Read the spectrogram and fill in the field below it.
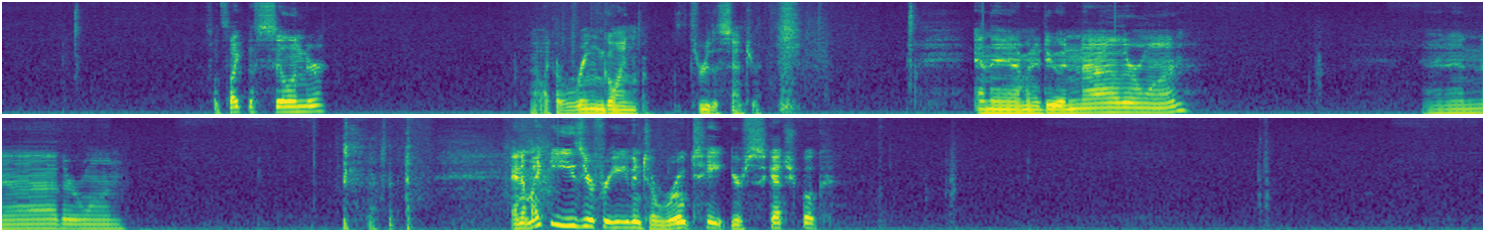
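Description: A pencil scratches lightly on paper.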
